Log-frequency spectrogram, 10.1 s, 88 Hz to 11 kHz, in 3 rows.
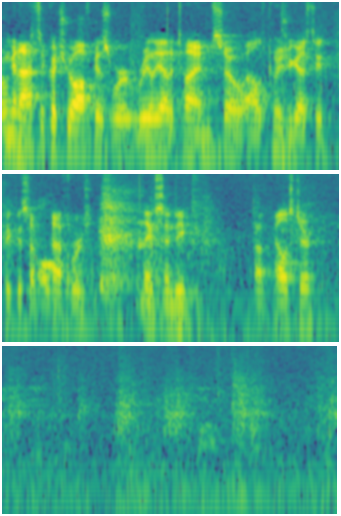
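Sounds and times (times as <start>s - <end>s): footsteps: 6.2s - 10.0s.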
